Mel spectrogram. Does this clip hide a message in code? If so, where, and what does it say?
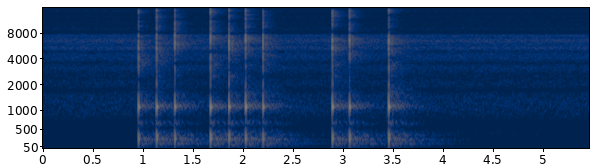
Yes: tap code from 1.0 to 3.5 s, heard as knocks on wood, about 6 knocks a second, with room echo. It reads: OF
